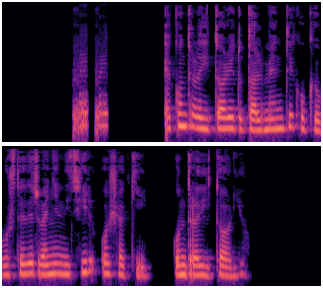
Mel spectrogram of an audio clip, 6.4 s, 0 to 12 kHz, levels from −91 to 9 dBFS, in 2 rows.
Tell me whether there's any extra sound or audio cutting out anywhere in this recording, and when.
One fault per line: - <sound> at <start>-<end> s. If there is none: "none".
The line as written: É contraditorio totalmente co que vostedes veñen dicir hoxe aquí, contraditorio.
- laugh at 0.7-1.1 s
